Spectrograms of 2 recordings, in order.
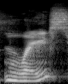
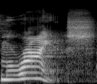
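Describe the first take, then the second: First: The name ends with a plain 's' sound. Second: The name ends with an 'sh' sound. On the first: The speaker calls it wrong. "So I thought it was Morace or something" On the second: The speaker calls it right. "but it's Moraish. Is how it's pronounced"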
